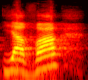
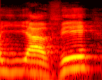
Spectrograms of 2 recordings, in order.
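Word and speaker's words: יהוה: Normalement, ça doit être Yahva qu'on doit le prononcer. Bah, ça a changé en Yahvé, Jéhovah ou Yahou. Bah, alors que ce sont des noms qui n'ont pas été prononcés par les Juifs, mais ce qui a été prononcé par les Juifs, c'est Yahva, et tous ceux qui prononcent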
